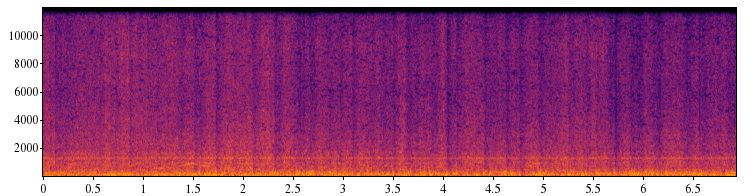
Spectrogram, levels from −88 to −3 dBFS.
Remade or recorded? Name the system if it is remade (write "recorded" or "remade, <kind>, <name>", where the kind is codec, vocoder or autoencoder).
recorded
